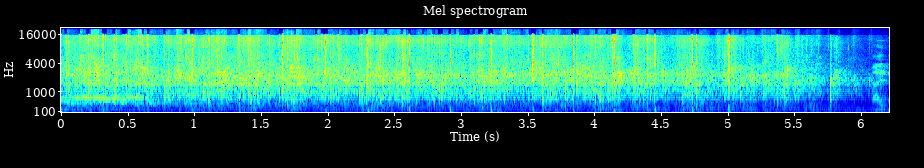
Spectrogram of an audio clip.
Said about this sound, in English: let's clap it up for Steve Smith.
